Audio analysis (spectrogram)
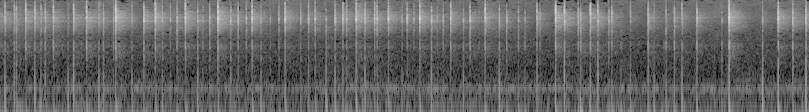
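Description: Long nails tap quickly and scratch across the hollow dome lid of a clear plastic tumbler filled with small beads. The result is a dense stream of quiet, sharp, bright clicks that die away almost instantly, with a faint scratchy hiss and a steady low hum underneath.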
